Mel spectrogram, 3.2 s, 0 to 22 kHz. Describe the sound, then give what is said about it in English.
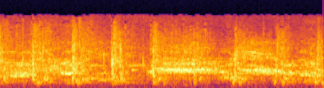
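A large crowd of protesters in Buenos Aires in 2001, angry at banks freezing their savings, chants and sings together in a loud, steady roar, with rhythmic sharp bursts like clapping or banging punctuating the massed voices. “I think you guys all just like to get together and sing and clap and jump around in a group.”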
